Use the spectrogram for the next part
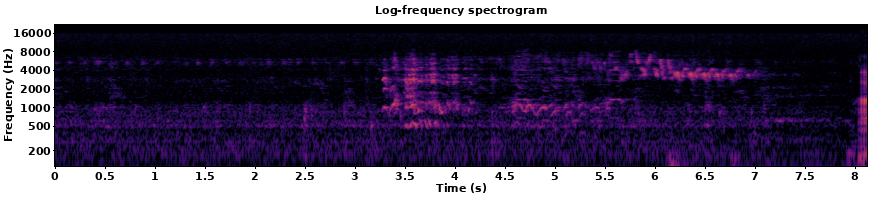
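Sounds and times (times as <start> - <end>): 
chickens clucking and squawking: 2.9 - 7.3.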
